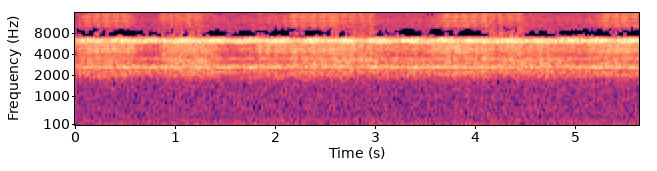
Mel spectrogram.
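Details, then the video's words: Crickets at night, presented as relaxing sleep sound: an unbroken, shrill, high trilling chorus of many insects at steady loudness, several pitched layers overlapping, faint low rumble beneath. "suara jangkrik malam penghantar tidur"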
